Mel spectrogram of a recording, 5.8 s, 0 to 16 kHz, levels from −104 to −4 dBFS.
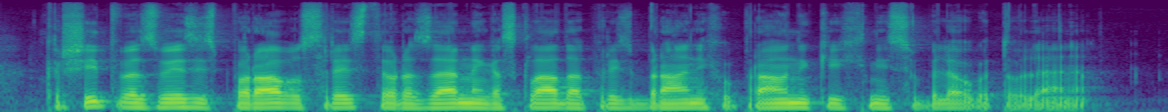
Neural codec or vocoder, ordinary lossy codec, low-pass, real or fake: none; none; 14.4 kHz; real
